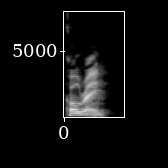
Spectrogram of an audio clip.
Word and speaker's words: Coleraine: Is it Coleraine in Ireland? – What? – Coleraine. Is that how you say it? Is that what the course is? Coleraine. – Coleraine. Yeah, it's like Coleraine.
